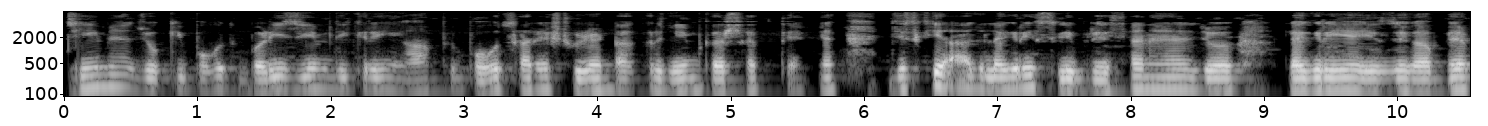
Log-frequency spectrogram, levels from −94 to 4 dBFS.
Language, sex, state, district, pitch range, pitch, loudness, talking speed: Hindi, male, Bihar, Supaul, 115-125 Hz, 120 Hz, -20 LUFS, 195 wpm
